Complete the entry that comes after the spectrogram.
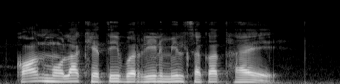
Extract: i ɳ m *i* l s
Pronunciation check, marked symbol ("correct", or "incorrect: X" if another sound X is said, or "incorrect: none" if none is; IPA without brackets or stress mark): correct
